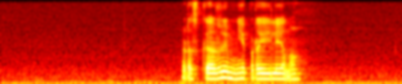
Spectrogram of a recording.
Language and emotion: Russian, neutral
